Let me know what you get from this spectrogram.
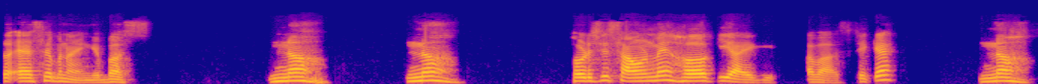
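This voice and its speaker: Patient man teaching script, slightly high voice. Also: lively intonation, slow, long pauses, dry recording, lo-fi sound. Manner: patient, explains step by step, checks with "theek hai". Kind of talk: online Gurmukhi lesson at a board.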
